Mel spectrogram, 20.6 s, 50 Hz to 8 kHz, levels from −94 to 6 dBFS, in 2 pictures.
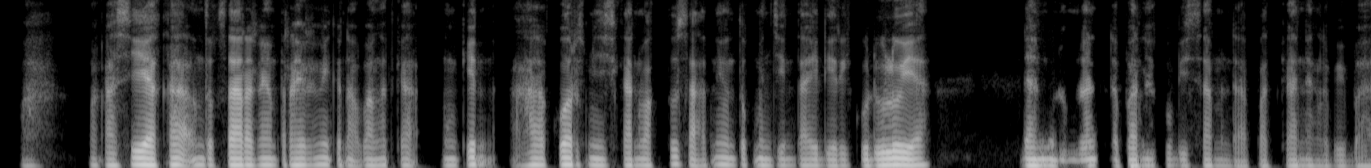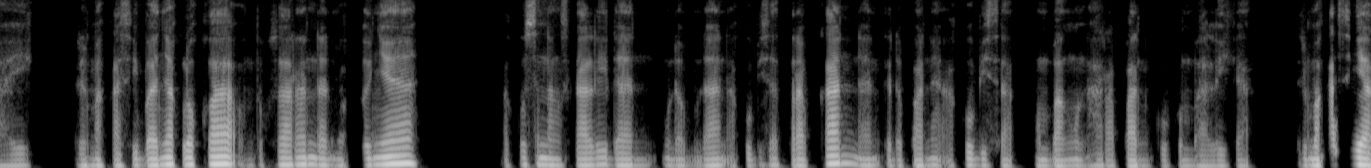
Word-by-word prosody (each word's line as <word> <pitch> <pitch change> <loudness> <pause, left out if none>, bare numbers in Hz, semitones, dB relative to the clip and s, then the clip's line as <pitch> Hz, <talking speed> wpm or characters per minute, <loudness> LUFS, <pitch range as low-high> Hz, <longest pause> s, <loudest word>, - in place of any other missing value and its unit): Wah 95 -2 -14 0.4
makasih 110 +1 -1
ya, - - +5
Kak, 115 -3 +2
untuk 110 -2 -3
saran 110 -1 +5
yang 115 -1 +1
terakhir 110 0 +1
ini 120 - 0
kena 105 -1 -5
banget, 110 +1 -3
Kak, 110 -3 -5 0.2
mungkin 110 +3 0 0.2
ha 110 +4 0
aku - - -47
harus 115 -1 0
menyisihkan 110 0 -2
waktu 105 +4 -7
saatnya 110 +1 -4
untuk 105 -1 -9
mencintai 105 -1 -4
diriku 105 0 -6
dulu 110 +2 +8
ya? 110 +1 +5 0.7
Dan 105 -1 +4
mudah-mudahan 100 +1 -3
ke - - -57
depan 100 0 0
aku - - -14
bisa 105 0 -9
mendapatkan 95 0 -8
yang 100 -1 -8
lebih 95 +1 -10
baik. 100 +1 -7 0.3
Terima 100 +1 -3
kasih 105 +2 -5
banyak 110 +3 +6
loh, 120 - +5
Kak 130 0 +7
untuk 105 -2 -17
saran 115 +1 +2
dan 110 -2 -1
waktunya 125 +7 +5 0.7
aku - - -17
senang 110 -2 0
sekali 110 +3 -1
dan 105 -2 -2
mudah-mudahan 105 0 -4
aku 105 - -10
bisa 110 0 -7
terapkan 135 +8 +2
dan 105 -1 -2
ke 95 - -8
depannya 100 +2 -5
aku 100 +4 -8
bisa 105 -1 -7 0.2
membangun 100 0 -3
harapanku 95 0 -5
kembali, 95 0 -7
Kak. 95 0 -10 0.4
Terima 105 0 +2
kasih 115 +2 -7
105 Hz, 180 wpm, -25 LUFS, 100-110 Hz, 0.7 s, dulu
